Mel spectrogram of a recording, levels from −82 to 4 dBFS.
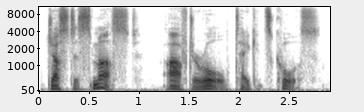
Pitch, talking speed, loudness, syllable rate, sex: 95 Hz, 145 wpm, -20 LUFS, 4.5 syllables/s, male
